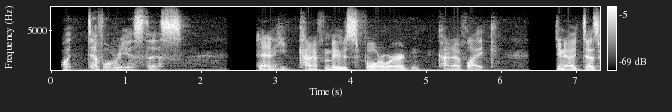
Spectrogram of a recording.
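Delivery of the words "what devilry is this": spoken aside to oneself. Voicing a character as a skeletal horse stands up: half-whispering to himself. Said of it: "whispers to his-, himself".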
